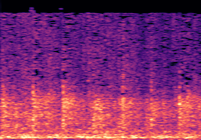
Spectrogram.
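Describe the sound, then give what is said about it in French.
Steady applause from an audience welcoming the director of the NGO ADDFO as a guest on a programme in Kasaï province, a dense, even wash of many hands clapping at a fairly loud level throughout, with no voices over it. “Et merci également de l'applaudir.”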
